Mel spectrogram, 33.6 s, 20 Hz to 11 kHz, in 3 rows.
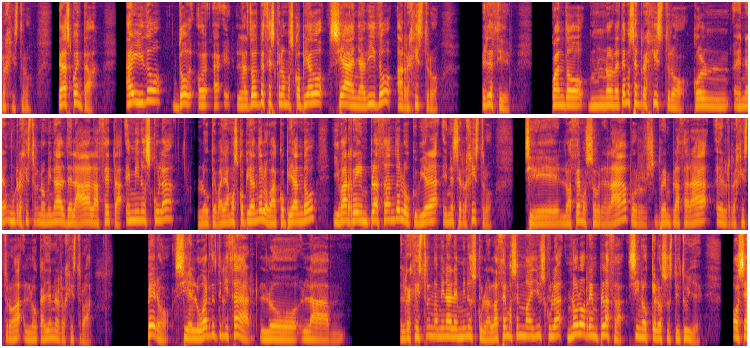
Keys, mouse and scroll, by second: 0.0-0.2 typing.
